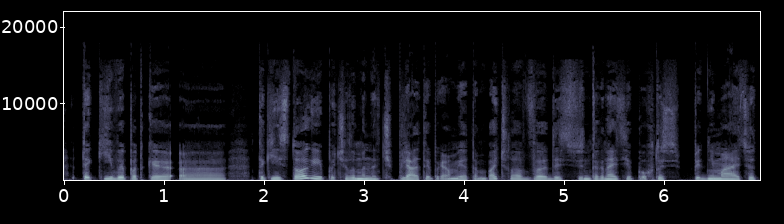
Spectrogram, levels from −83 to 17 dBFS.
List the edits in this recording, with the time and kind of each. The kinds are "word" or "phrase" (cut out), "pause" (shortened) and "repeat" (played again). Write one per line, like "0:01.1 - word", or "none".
none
